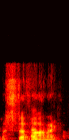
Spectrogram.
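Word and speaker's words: Stefanik: AES she's awesome stonic is that how you pronounce it yeah stefanic and and funny and funny you bring up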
